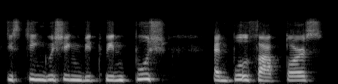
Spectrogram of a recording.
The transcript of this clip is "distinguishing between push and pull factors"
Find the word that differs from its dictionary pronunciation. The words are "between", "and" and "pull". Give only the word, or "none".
none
